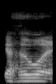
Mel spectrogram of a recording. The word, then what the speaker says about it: chahoua: I I first heard it pronounced chahoua in 2006. Um and I think technically that's the correct way to say it. Um and in Latin Spanish, the the ch doesn't make a ch sound.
